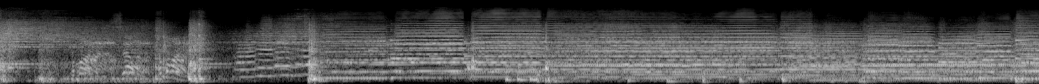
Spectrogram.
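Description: Marching band playing, led by the brass. In the first three seconds the music is busy with quick moving runs and a couple of sharp hits. It then settles into long, full brass chords held to the end.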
